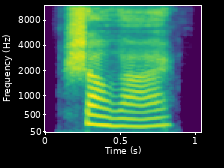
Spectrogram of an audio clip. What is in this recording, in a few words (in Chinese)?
"上来", Chinese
